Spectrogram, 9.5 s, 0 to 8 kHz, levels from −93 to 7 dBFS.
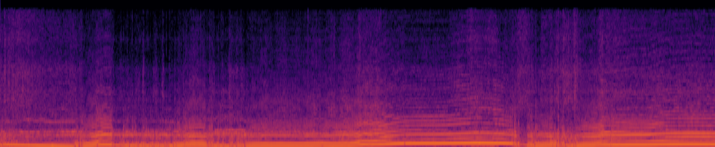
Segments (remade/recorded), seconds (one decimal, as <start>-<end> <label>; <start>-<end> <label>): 0.0-0.7 remade; 0.7-1.3 recorded; 1.3-9.5 remade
